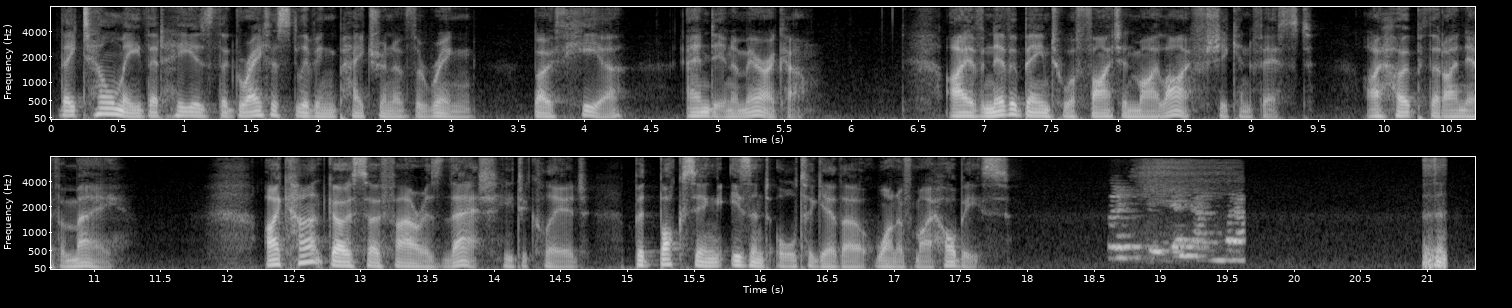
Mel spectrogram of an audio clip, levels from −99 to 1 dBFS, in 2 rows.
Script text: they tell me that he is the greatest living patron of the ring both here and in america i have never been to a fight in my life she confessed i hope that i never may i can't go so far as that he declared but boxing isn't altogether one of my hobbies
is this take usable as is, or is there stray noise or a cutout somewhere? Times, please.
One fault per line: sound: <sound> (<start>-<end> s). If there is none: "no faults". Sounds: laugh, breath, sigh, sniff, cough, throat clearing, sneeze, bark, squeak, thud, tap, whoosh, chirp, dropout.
sound: sigh (18.6-19.6 s)
sound: laugh (21.0-21.2 s)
